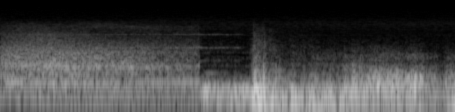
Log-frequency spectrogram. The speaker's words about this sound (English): At this very moment, an explosion takes place in the front of the submarine in the torpedo compartment. The general alarm is sounded. A breach has been torn in the double hull.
